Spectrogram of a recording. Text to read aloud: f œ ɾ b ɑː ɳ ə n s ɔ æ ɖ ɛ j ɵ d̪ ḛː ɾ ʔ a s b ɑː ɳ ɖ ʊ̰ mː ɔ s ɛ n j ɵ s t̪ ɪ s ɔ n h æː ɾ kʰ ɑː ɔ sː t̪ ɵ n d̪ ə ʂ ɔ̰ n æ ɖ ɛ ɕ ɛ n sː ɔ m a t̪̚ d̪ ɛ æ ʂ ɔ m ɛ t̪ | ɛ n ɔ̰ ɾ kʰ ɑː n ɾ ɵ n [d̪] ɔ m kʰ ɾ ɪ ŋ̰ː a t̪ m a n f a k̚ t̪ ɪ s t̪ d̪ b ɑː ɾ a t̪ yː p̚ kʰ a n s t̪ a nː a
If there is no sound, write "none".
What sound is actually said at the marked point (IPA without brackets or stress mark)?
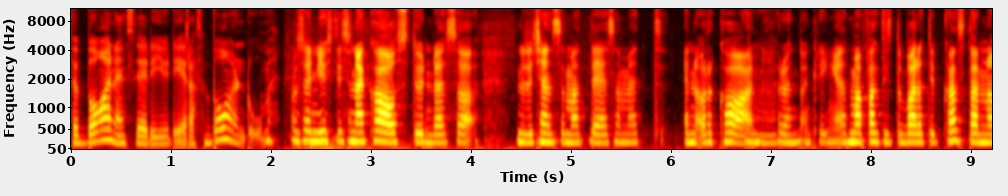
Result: t̪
